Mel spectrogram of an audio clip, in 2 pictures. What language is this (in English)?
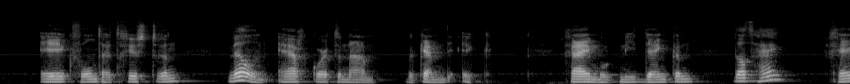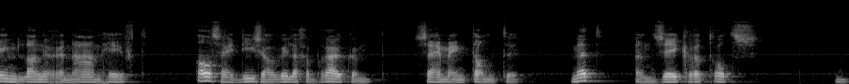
Dutch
